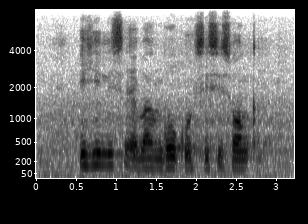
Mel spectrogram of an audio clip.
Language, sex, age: Xhosa, male, 19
